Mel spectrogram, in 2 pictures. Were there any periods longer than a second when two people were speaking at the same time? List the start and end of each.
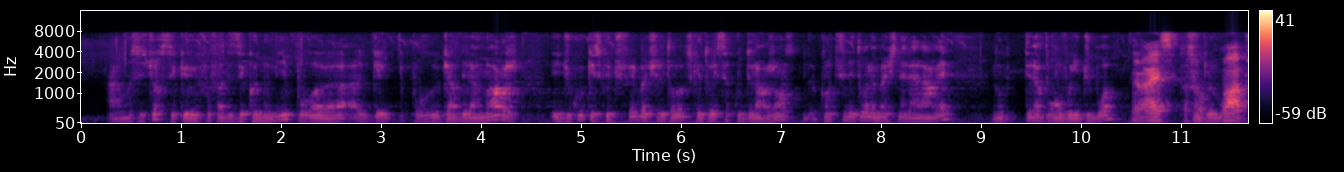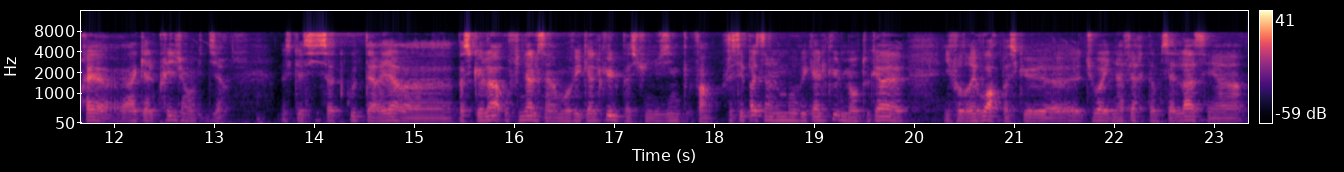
none

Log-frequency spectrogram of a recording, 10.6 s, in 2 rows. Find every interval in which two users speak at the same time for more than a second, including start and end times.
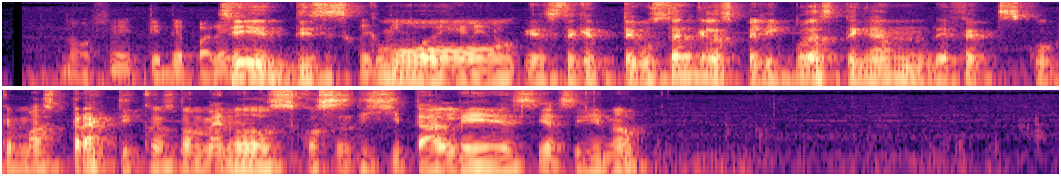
1.1-2.6

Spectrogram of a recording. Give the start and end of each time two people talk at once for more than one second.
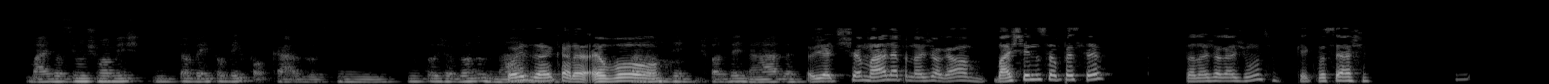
none

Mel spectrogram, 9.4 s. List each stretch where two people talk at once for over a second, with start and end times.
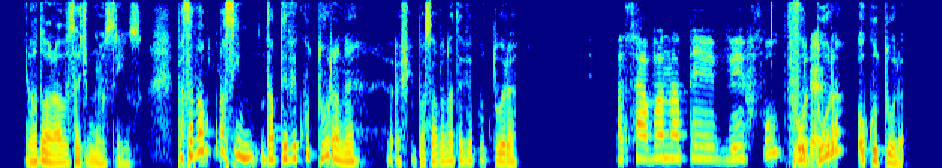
none

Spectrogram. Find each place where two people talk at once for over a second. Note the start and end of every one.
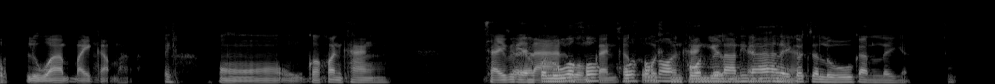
5.1-8.0

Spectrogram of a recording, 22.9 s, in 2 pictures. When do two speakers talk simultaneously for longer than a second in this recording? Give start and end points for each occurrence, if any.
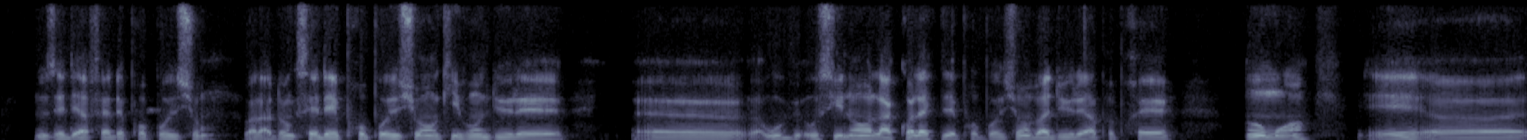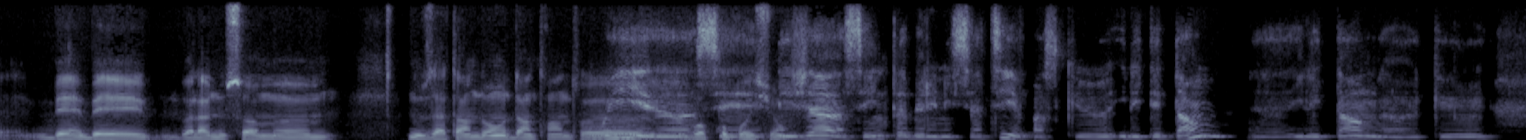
15.9-17.4

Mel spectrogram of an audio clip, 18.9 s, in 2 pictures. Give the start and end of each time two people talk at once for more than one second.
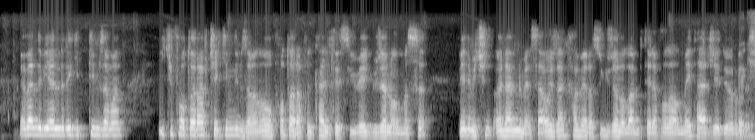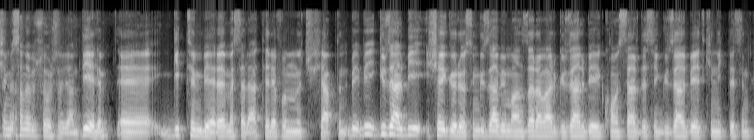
none

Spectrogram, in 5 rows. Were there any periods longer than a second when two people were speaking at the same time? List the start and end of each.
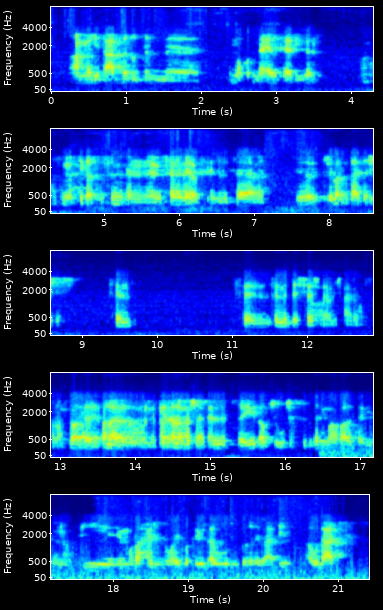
13.2-15.2

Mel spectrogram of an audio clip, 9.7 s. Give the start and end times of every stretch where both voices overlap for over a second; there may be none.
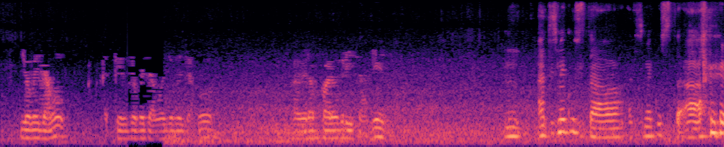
none

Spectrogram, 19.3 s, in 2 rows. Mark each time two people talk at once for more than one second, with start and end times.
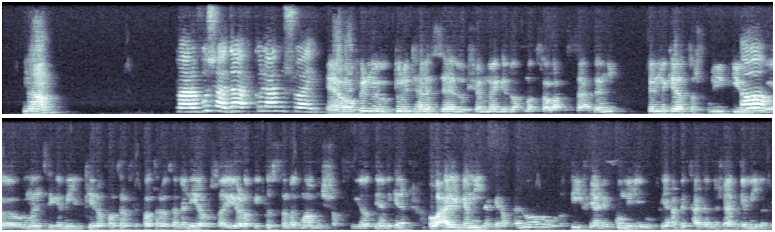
none

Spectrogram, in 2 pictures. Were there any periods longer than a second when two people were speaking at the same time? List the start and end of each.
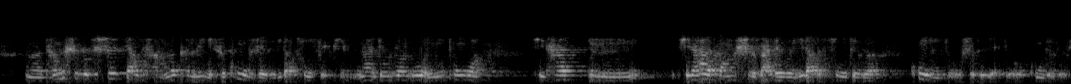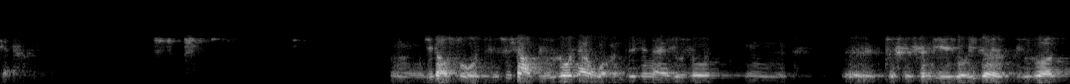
none

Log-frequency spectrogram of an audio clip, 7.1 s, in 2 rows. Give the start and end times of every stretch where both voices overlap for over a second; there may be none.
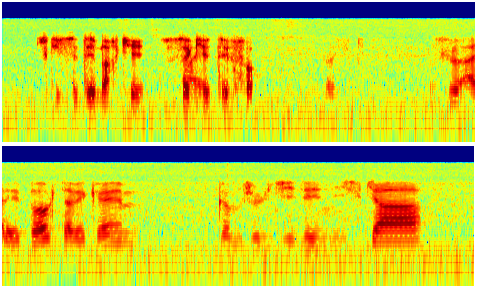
none

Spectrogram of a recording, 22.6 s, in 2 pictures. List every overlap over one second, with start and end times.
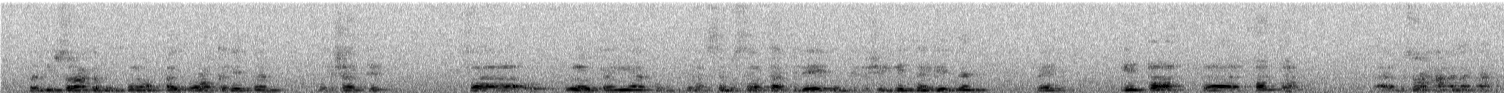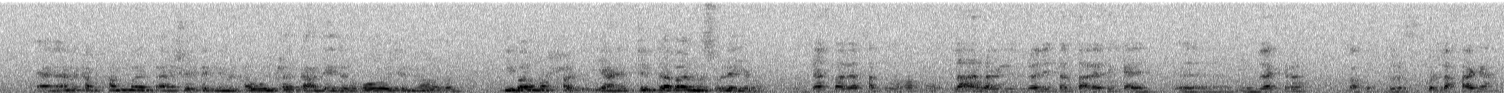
none

